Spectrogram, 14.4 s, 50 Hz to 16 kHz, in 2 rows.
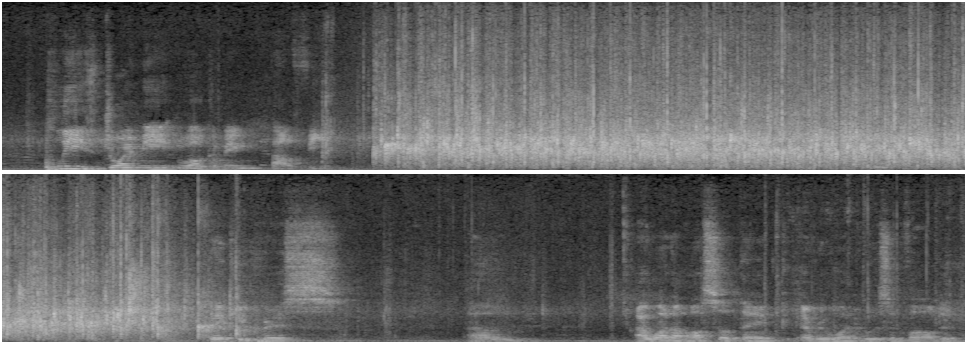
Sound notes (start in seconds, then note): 2.6 audience applauds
